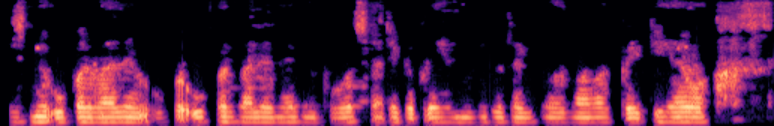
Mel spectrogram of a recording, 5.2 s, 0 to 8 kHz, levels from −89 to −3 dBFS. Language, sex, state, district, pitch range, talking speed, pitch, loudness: Hindi, male, Uttarakhand, Uttarkashi, 110-115 Hz, 195 wpm, 115 Hz, -19 LUFS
